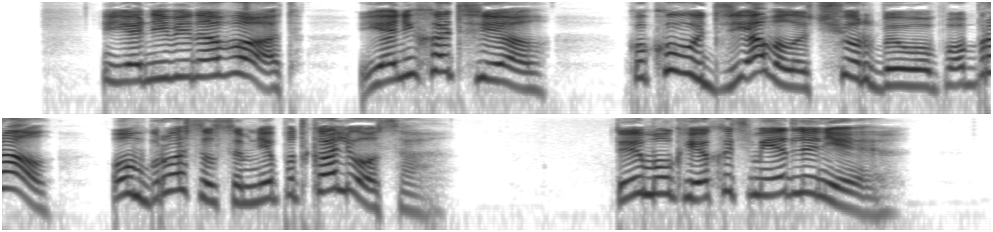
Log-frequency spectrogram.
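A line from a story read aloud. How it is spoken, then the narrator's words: Shouted. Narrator (Russian): кричал кто-то другой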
